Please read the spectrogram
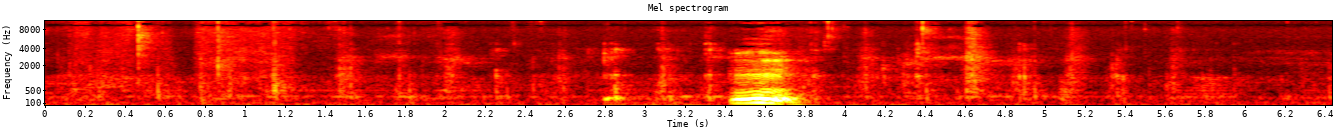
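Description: A person chewing a mouthful of burger close to the microphone: many faint, wet mouth clicks throughout. A loud hummed 'mmm' of enjoyment comes about halfway through.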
